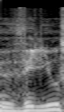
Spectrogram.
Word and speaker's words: Vhelio: On va préciser que Vélio, ça s'écrit V-H-E-L-I-O.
